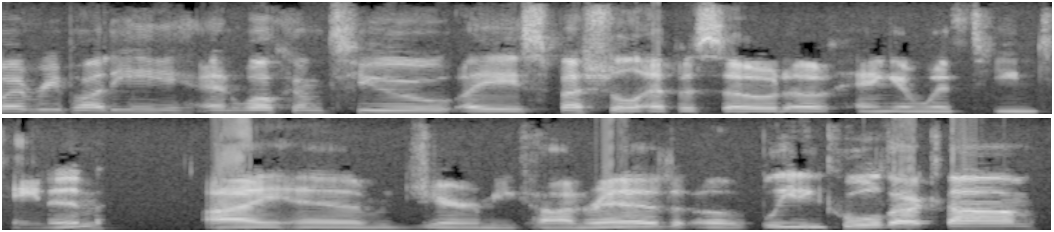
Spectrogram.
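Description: A man's voice: a little high, clear, resonant tone, dull audio. A young man co-hosting a fan podcast, chatting casually and teasing himself with dry jokes. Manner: joking, self-deprecating. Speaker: podcast host.

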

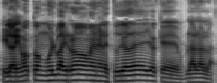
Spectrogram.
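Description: A man's voice: mid-range voice, quick pace, bright, forceful tone. A man co-hosting a casual chat, laughing often and swearing casually. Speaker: podcast co-host.

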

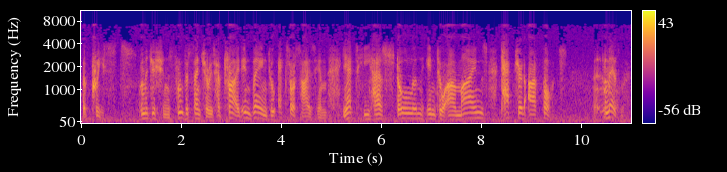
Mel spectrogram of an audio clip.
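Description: Guy acting a tormented writer in an old radio drama, broody and argumentative, medium pitch, muffled tape. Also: animated, unhurried, lightly acted. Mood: haunted, fervent. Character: tormented male French writer, obsessed with an unseen evil. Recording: dull 1970s radio broadcast, faint rumbling noise.

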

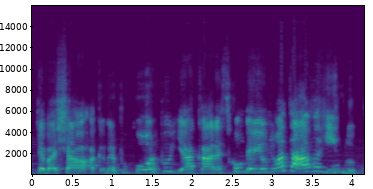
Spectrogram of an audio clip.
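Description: Bright high-voiced southern Brazilian woman. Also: fairly quick, faint music behind. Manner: candid, slangy storytelling. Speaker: interview guest. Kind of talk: casual anecdotal chat.

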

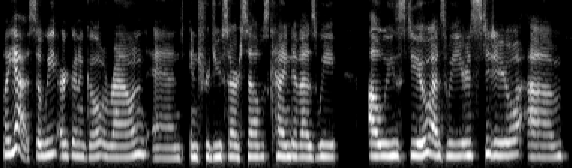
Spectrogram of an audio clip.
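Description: A teenage girl hosts a book podcast in a loose, chatty way, with plenty of ums and likes. Her voice is slightly hoarse from a cold. She talks at an ordinary pitch. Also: fairly even intonation, a little slow. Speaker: podcast host. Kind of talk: casual book chat.

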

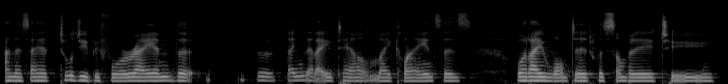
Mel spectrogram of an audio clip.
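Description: A woman guest, a holistic healer, explaining her work conversationally in a measured, reflective way, slightly hoarse from a cold. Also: fairly low pitch, completely flat delivery, a little mellow.

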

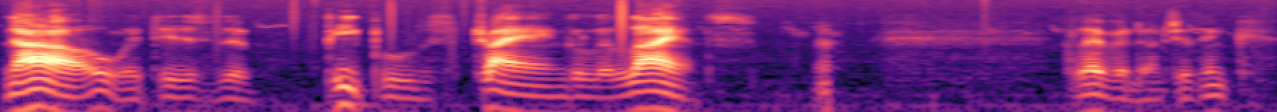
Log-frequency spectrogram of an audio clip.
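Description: A weary, fearful old dean. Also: male voice, deep voice, slow pace, highs cut off. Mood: earnest. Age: older. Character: weary older male dean, fearful, cautious. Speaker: college dean. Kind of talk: 1950s radio drama acting. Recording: old radio broadcast with faint hiss.

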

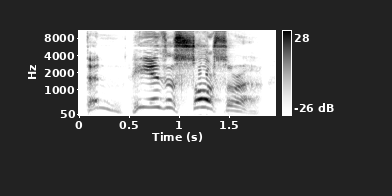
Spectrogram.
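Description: A man's voice: high-pitched, lively intonation, brisk, creaky, fairly bright tone, breathy edge, pitched above the performer's own voice, exaggerated voice. A man voicing a crowd of alarmed townsfolk in a storybook reading, exclaiming shrilly.

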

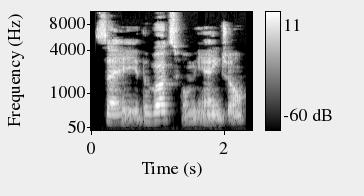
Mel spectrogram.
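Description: Male demon lover for audio fiction, played by a woman: low, creaky, gentle, reassuring and in control. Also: big pitch swings, takes it slowly, full character voice. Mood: gentle, commanding.

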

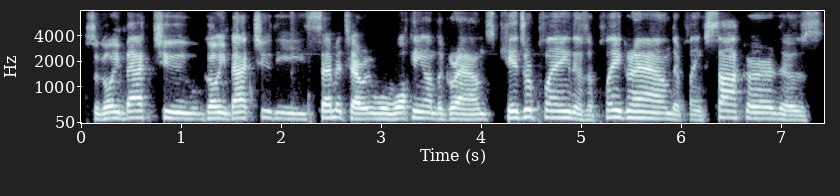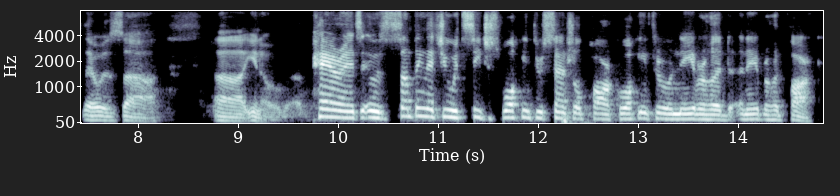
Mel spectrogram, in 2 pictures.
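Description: A man from the United States whose first language is Hebrew, telling a personal story as a guest speaker on a video call, pausing often with fillers and restarts. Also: fairly high pitch, lively intonation. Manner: halting, with many fillers and restarts.

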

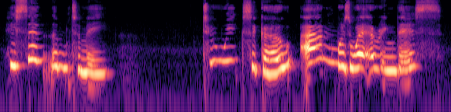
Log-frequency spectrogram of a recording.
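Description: A woman's voice: very high-pitched, sing-song, slow, creaky, pitched above the performer's own voice, exaggerated voice. Woman voicing a terrified, tearful young noblewoman. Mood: frightened. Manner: trembling, pleading, near tears. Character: frightened naive young noblewoman bride.

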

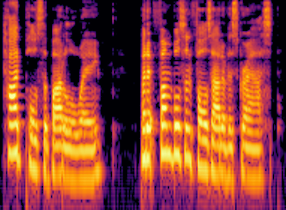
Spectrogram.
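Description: A woman's voice: lowish voice, lively intonation, moderate pace, a bit bright, no echo, clean studio sound. A woman reading scripted fiction as an audiobook narrator.

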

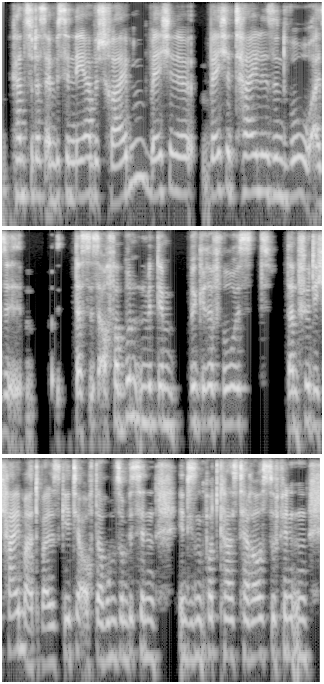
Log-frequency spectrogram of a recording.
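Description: A woman hosting a conversational podcast interview, phrasing her questions in a searching, halting way with trailing tags. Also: mid-range voice, dark tone. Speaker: podcast host interviewing a guest.

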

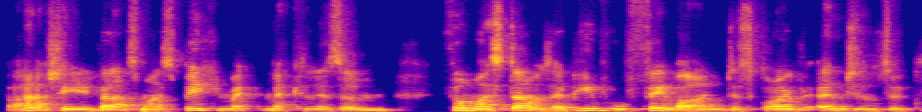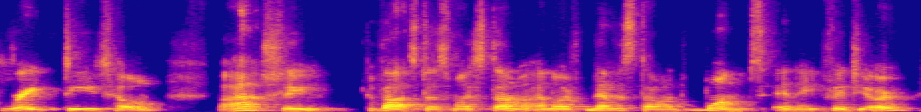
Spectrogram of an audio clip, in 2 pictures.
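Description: A man with a stammer talks casually on a podcast, stalling and repeating words as he goes. His voice is slightly high and gravelly with a flat, even pitch. The room around him sounds echoey. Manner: halting, repeats words, speaks of own stammer.

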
